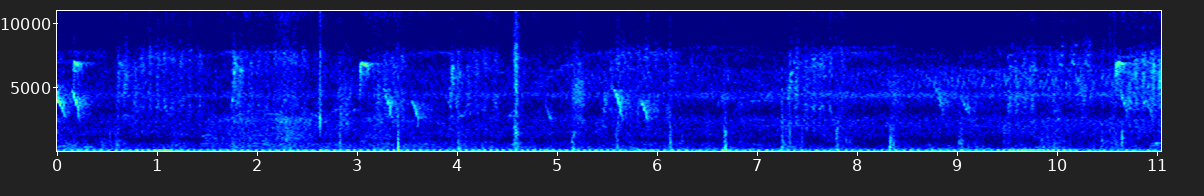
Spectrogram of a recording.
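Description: Birds calling with short, high chirps that fall in pitch, repeated every second or so, over a steady low rumble.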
